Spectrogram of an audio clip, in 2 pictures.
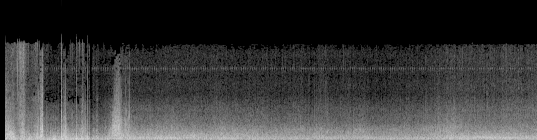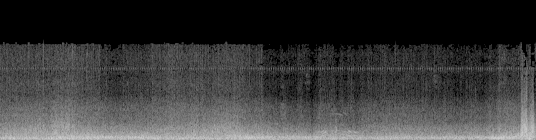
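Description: Wind rushing over the microphone of a selfie-stick action camera in paraglider flight, a loud, steady rumbling noise. Several sharp knocks come in the first two seconds, and a louder gust hits right at the end.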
